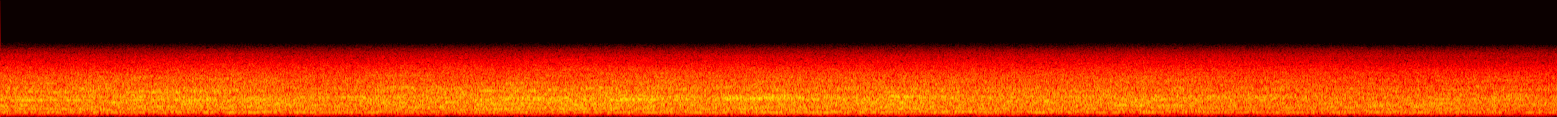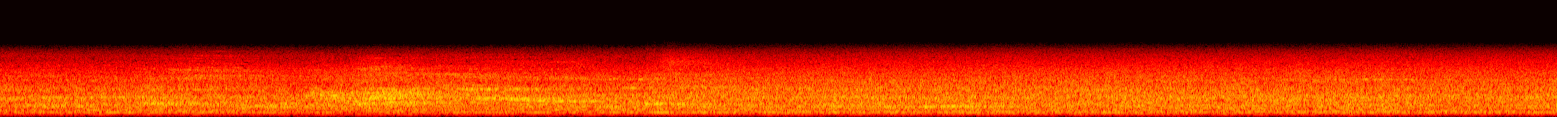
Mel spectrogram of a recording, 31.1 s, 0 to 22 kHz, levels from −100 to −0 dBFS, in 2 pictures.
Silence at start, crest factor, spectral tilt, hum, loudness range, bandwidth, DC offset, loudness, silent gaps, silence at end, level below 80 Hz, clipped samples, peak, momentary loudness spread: 0 s; 14 dB; -5 dB/octave; none; 4 LU; 4.9 kHz; under 0.1%; -36 LUFS; none; 0 s; -84 dBFS; under 0.1%; -22 dBFS; 4 LU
